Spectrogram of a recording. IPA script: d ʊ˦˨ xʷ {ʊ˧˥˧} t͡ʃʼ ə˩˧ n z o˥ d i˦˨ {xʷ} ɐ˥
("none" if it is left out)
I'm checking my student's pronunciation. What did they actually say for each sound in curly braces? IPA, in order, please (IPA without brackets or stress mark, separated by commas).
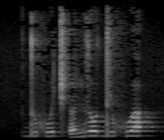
ə˧˥˧, xʷ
